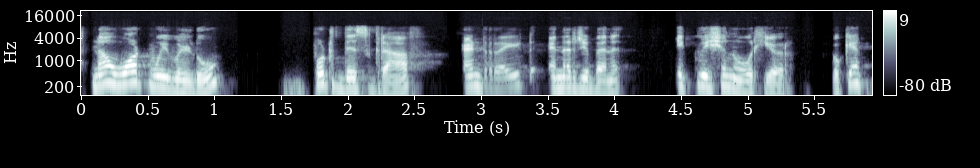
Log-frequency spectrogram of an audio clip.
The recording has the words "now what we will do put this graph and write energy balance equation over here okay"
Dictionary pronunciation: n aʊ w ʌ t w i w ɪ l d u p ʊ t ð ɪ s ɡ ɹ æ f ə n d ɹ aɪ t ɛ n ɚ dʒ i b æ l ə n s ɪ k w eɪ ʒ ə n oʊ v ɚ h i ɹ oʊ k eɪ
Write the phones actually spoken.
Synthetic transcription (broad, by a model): n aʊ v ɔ t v i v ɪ l d u p ʊ t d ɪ s ɡ ɹ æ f ə n d ɹ aɪ t ɛ n ɚ dʒ i b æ n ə s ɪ k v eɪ ʃ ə n oʊ v ɚ h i ɹ oʊ k eɪ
